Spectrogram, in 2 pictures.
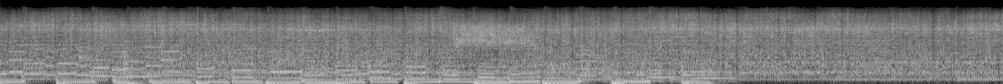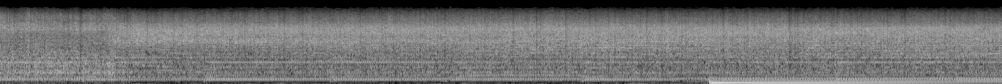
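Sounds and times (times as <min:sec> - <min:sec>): deep steady hum: 0:00.0 - 0:07.4, 0:17.1 - 0:20.0
circular saw cutting log: 0:00.0 - 0:20.0.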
